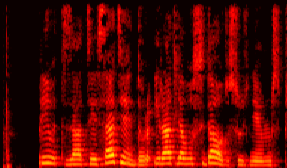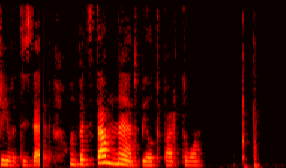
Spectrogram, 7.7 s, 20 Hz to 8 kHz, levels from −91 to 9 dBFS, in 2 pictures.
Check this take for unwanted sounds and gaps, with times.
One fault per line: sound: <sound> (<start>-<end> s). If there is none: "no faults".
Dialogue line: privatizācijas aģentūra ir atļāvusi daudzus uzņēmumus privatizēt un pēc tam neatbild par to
sound: dropout (4.4-4.4 s)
